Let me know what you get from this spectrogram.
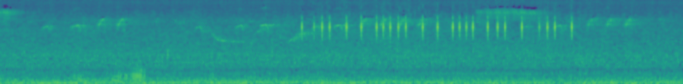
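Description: Wild birds chirping: scattered short high chirps, with a fast run of sharp repeated chirps lasting about three seconds in the middle, over a steady low background hiss.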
